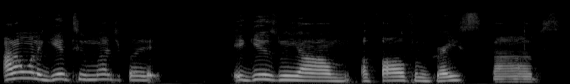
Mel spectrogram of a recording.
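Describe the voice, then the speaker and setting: Woman podcast guest, normal pitch, laid back casual slangy talk. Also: slow, dark tone. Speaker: voice cast member, guest. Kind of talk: casual chat.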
